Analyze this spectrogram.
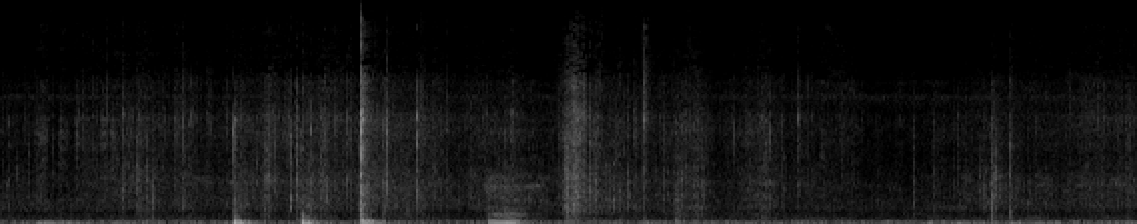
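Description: Machete chopping through a thin wooden pole: three sharp chops in quick succession about two seconds in, then softer rustling and knocks as the cut stick is handled among the leaves.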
